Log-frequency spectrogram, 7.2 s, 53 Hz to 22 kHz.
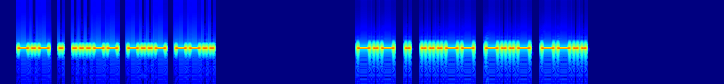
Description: Morse code, heard as a keyed tone, about 38 wpm, 700 Hz. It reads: KE3XZ KE3XZ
